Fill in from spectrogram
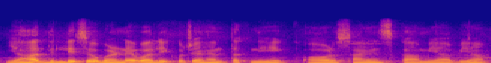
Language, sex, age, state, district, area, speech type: Urdu, male, 18-30, Delhi, North East Delhi, urban, spontaneous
